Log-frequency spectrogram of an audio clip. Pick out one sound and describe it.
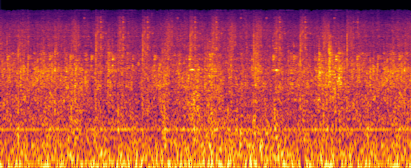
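Heavy footsteps thud on dirt and wooden boards.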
